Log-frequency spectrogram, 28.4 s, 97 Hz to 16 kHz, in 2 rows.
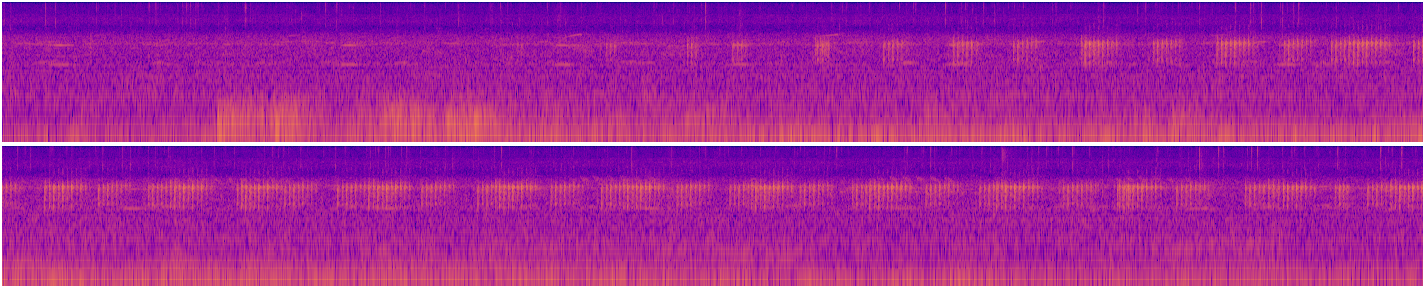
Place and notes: Marvelous clacking frogs at the pond in front of Puh Annas amazing guesthouse, so quiet and beautiful.
Amphoe Hot, Chang Wat Chiang Mai, Thailand, 20 August 2017, 19:30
